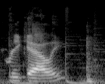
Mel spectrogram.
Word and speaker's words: Creek Alley: But a lot of people pronounce mine wrong and say Creaky. Say your name, buddy. Creek Alley.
